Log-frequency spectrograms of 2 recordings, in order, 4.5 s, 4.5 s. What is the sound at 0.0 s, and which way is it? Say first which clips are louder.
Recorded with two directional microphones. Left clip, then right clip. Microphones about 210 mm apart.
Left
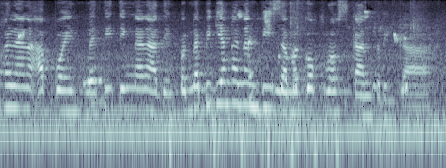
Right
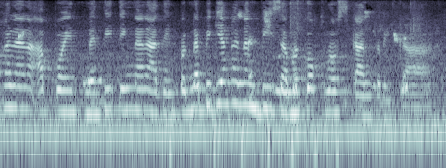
A woman's voice: even; 25° left (ahead or behind).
